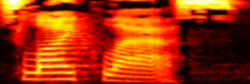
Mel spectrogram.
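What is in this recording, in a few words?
"slide glass", English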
